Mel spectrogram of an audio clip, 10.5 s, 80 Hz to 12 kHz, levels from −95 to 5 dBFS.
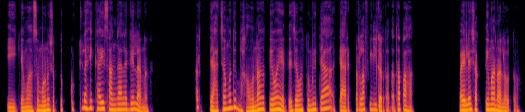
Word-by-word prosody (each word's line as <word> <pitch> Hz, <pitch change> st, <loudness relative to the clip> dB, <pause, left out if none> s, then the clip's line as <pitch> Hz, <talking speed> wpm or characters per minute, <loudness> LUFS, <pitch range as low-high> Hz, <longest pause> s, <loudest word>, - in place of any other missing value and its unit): की 115 Hz, -1 st, -2 dB
किंवा 115 Hz, +1 st, +1 dB
असं 115 Hz, +5 st, -1 dB
म्हणू 135 Hz, +3 st, +4 dB
शकतो 135 Hz, 0 st, -6 dB, 0.2 s
कुठलंही 205 Hz, +4 st, -2 dB
काही 185 Hz, 0 st, +2 dB
सांगायला 165 Hz, -1 st, 0 dB
गेलं 165 Hz, -9 st, +1 dB
ना, 115 Hz, -, -2 dB, 1.0 s
तर -, -, -4 dB, 0.2 s
त्याच्यामध्ये 180 Hz, -, +1 dB
भावना 125 Hz, +6 st, +2 dB
तेव्हा 160 Hz, +3 st, +4 dB
येते 125 Hz, -4 st, +1 dB
जेव्हा 145 Hz, +2 st, +3 dB
तुम्ही 155 Hz, +3 st, +2 dB
त्या 185 Hz, +3 st, +1 dB, 0.2 s
कॅरेक्टरला 135 Hz, +5 st, -2 dB
फील 160 Hz, -1 st, -3 dB
करतात. 130 Hz, -, -2 dB
आता 165 Hz, -, -2 dB
पहा. 135 Hz, -6 st, 0 dB, 1.0 s
पहिले 145 Hz, +3 st, +5 dB
शक्तिमान 160 Hz, -1 st, +1 dB
आलं 115 Hz, -4 st, +3 dB
होतं. 125 Hz, +3 st, -6 dB
150 Hz, 155 wpm, -22 LUFS, 125-165 Hz, 1.0 s, पहिले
